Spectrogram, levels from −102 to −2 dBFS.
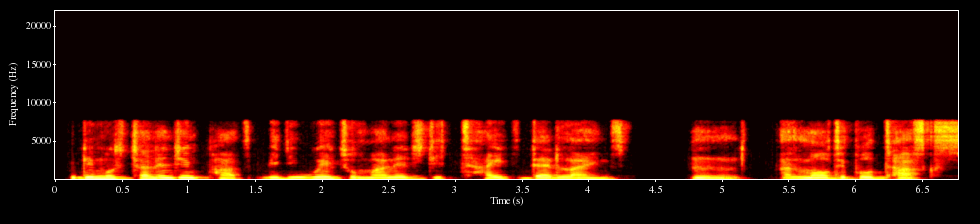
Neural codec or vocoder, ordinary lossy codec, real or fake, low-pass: codec, 16 kHz, 8 kbps, FreqCodec, smaller model; none; fake; none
